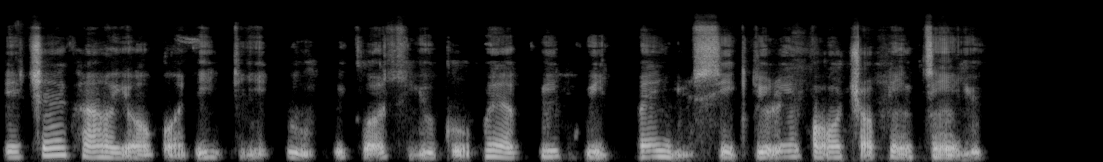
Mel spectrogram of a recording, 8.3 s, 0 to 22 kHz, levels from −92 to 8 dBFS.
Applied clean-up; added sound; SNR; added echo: neural mask model Resemble Enhance denoiser.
